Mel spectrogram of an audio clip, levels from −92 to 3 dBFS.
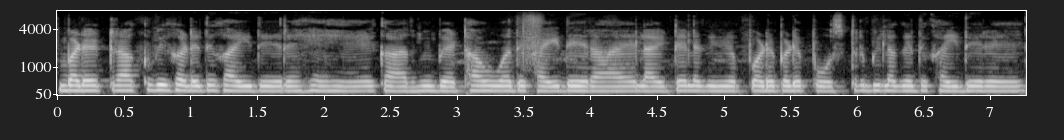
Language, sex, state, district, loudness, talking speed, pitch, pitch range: Hindi, female, Bihar, Patna, -17 LUFS, 230 wpm, 170 Hz, 165-170 Hz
